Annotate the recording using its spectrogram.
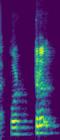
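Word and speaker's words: پٽ: बेटा पुट mean बेटा how will you pronounce it नीचे लिखा हुआ है पी यू टी आर टी के साथ हल्का सा रे का इफेक्ट आएगा पुट हालाकि इसमें रे नहीं है लेकिन हल्का सा इफेक्ट आएगा और पोस्टो फी देन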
